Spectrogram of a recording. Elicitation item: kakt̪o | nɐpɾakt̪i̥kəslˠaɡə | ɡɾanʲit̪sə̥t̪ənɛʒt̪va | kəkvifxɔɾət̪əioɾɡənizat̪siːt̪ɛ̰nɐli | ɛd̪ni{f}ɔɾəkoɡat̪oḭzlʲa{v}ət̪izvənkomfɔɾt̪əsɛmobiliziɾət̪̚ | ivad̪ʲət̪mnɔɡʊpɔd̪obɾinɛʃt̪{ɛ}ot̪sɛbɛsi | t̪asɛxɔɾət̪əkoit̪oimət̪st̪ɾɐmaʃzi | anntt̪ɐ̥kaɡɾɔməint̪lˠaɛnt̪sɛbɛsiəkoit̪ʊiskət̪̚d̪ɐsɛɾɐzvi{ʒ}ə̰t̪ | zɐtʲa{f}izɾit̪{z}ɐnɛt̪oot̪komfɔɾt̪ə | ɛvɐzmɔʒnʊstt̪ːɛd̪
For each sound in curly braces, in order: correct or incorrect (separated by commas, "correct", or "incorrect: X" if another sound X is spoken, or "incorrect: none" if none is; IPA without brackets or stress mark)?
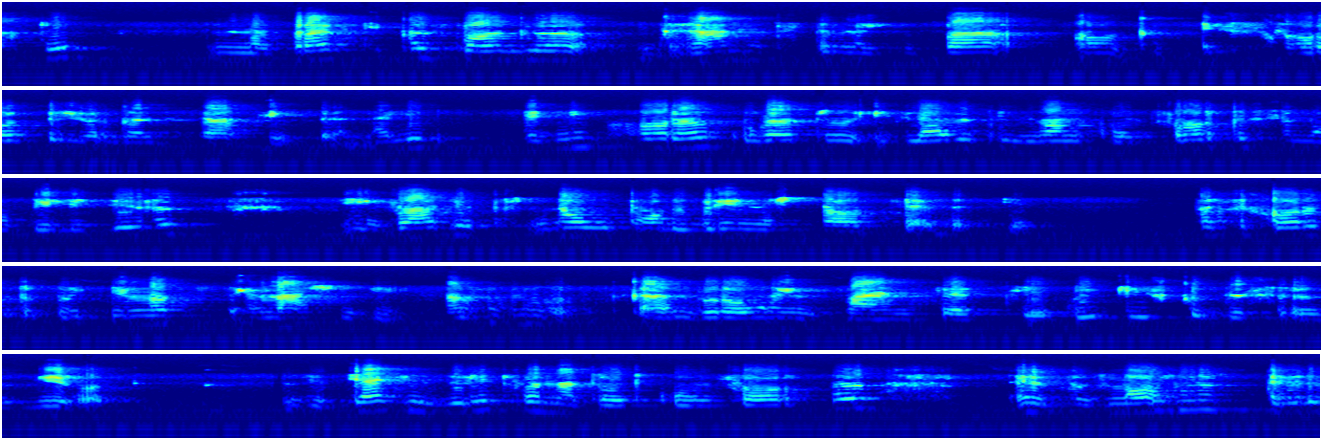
incorrect: x, incorrect: z, incorrect: a, incorrect: v, incorrect: x, incorrect: v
